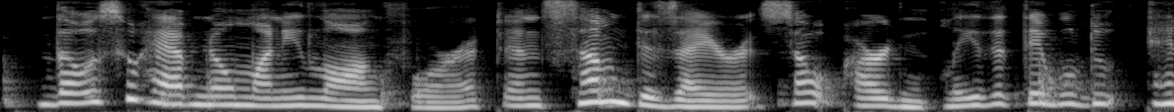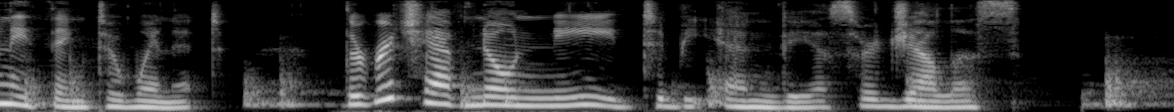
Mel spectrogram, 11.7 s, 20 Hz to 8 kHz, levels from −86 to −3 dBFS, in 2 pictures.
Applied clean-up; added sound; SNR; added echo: classical method log-MMSE.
